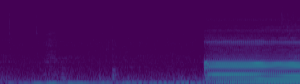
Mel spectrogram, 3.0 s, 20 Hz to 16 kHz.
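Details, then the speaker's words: Three-phase motor run from a 240V single-phase socket on a single small capacitor: a steady, buzzy low hum after switch-on with no run-up in speed; it is trying but stalls for lack of capacitance, so more capacitors are needed. "you can hear it trying but it's not quite got the power to do it that's because we need more capacitors"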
